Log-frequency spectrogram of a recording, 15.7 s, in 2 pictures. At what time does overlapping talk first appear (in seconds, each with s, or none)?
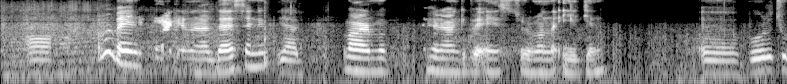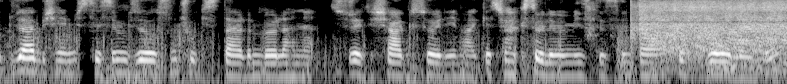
none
